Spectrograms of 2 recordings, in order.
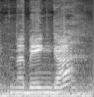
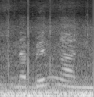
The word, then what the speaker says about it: Nabengan: Nabenga. Nabengan. Nabengan. Na nabengan pala pagpronounce.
